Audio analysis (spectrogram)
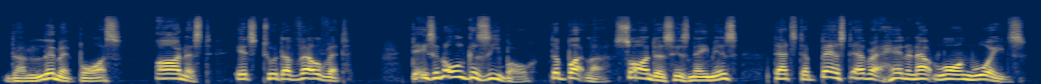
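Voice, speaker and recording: A man voicing a brash, streetwise young male crook with a New York Bowery accent and slangy, excitable talk. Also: on the high side, a little slow, dry recording, studio quality, pitched above the performer's own voice. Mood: boastful.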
